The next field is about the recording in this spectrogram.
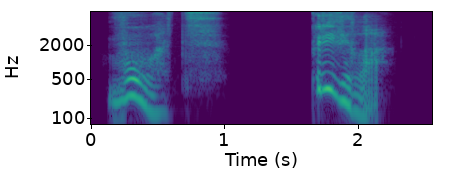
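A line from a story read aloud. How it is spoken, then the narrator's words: Calm, fawning voice. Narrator (Russian): Удивительно спокойным, даже каким-то угодливым голосом, присмиревшая Лайха сказала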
